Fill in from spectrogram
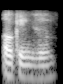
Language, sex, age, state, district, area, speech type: Tamil, male, 18-30, Tamil Nadu, Nilgiris, urban, conversation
